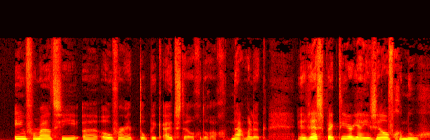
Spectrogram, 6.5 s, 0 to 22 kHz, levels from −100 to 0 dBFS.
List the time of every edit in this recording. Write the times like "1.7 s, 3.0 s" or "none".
none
